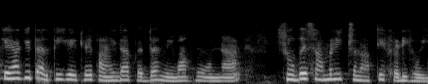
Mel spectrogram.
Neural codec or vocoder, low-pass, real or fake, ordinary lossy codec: codec, 44.1 kHz, 2.6 kbps, DAC; 7.2 kHz; fake; Opus, 24 kbps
